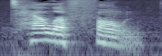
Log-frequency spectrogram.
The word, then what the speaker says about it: telephone: that word laugh telephone notice the ph combination in that word is also pronounced as an f telephone it's the same thing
